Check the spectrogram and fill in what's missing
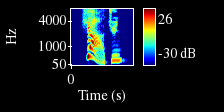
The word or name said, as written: ya4 jun1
